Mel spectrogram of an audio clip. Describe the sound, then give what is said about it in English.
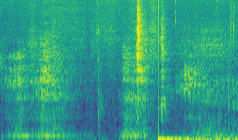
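A dog wanting to play makes low, rumbling play growls and grumbling whines, in a few drawn-out bursts with a brief pause in between, and nobody speaks. “This is what happens when the dog sits in on the podcast.”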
